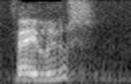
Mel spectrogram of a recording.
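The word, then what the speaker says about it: Thelus (θῆλυς): So you got Arsane here, and Kai is, and then the Thelus, T-H-E-L-U-S.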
